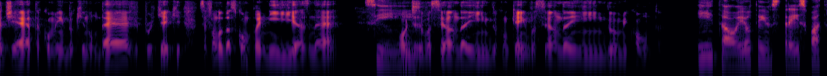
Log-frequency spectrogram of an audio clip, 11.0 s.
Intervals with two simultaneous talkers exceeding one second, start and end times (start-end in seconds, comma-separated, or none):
none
